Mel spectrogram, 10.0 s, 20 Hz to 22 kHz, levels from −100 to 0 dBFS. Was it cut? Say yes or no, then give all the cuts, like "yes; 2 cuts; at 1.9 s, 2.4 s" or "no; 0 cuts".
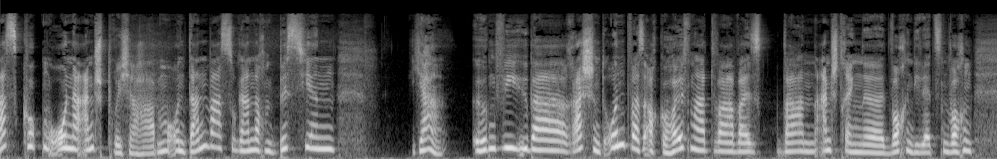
no; 0 cuts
